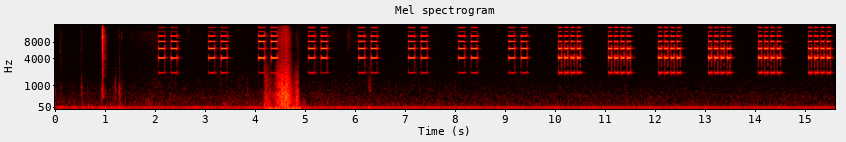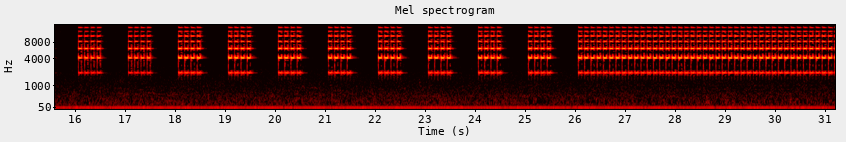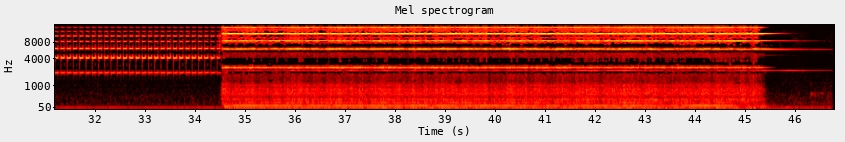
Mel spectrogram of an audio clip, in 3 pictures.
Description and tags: CasioLC-DM-550
Testing sound recorded by Olympus DM-550 with Low sensitive microphone
low, recording, alarm, clock, sample, compresion, olympus, DM-550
